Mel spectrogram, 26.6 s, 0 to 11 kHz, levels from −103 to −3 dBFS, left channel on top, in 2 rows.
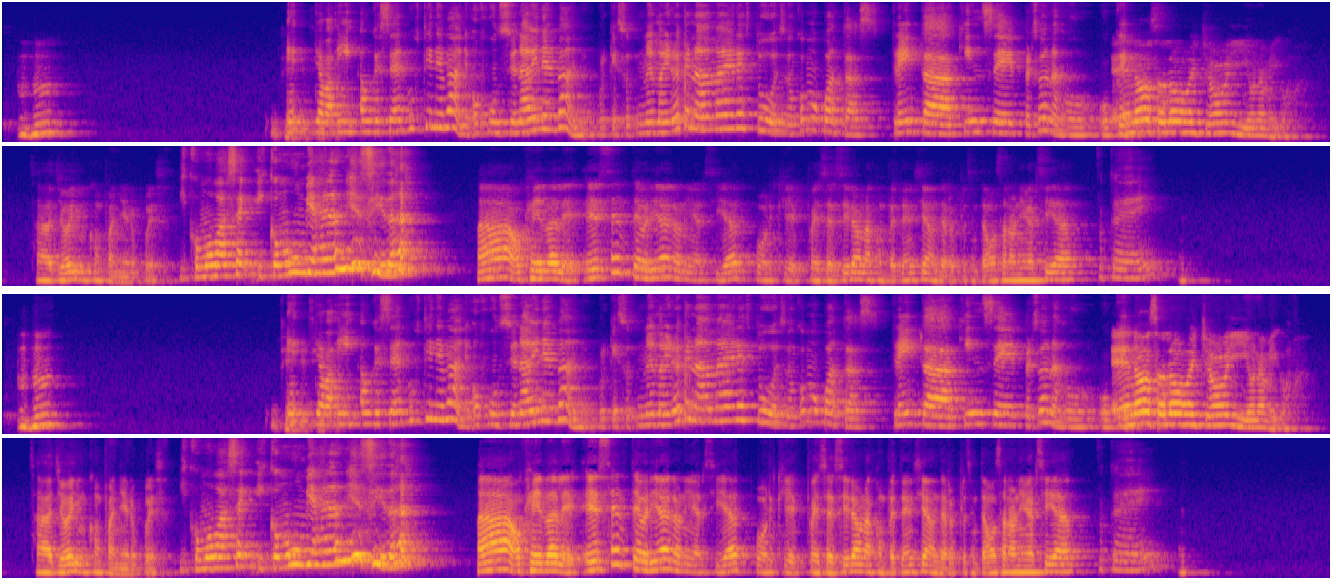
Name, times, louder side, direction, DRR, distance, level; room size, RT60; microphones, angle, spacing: voice 1, 0.2-0.6 2.8-3.1 11.1-13.0 13.6-14.9 18.0-24.1 25.0-25.1, right 4 dB, 70° right, 0.6 m, -27 dB
voice 2, 2.8-8.6 8.9-11.3 15.1-17.5 24.4-24.8, equal, 15° left, 0.9 m, -27 dB
12.0 x 6.4 x 3.9 m
head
